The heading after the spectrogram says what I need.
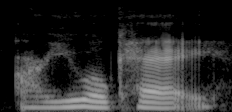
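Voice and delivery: soft, barely voiced question; mouthed question. Flight attendant secretly checking on the passenger, soft mouthed question. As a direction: mouth it silently to her. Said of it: "she mouths".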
